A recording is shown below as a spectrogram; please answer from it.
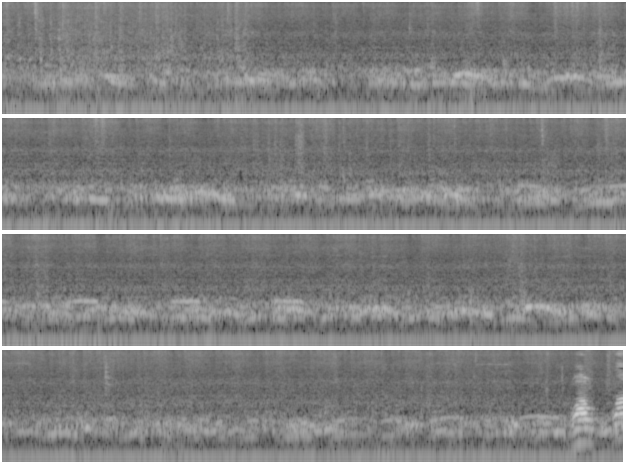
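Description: Racing pigeons cooing continuously, many overlapping low, wavering coos, over a steady low hum.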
